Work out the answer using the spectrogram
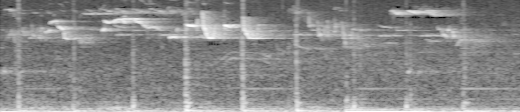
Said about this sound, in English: Hope you enjoyed the birdsong.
